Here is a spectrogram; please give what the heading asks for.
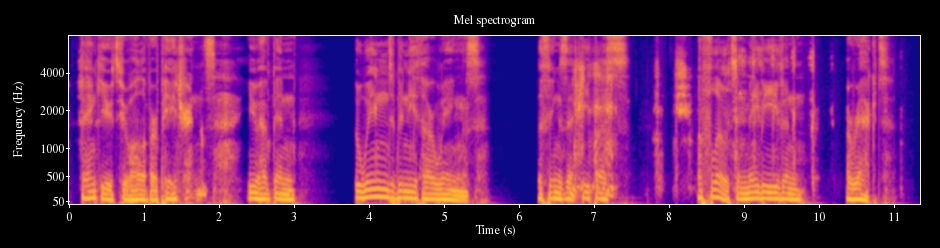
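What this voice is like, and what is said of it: Sexy, seductive voice. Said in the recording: “it in a sexy voice”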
